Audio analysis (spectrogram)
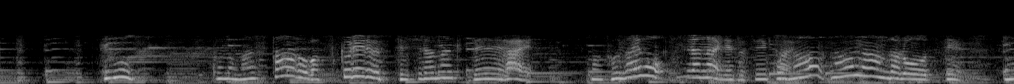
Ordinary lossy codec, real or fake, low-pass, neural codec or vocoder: AAC, 16 kbps; fake; 7.2 kHz; autoencoder, 48 kHz, 128 numbers a frame, DAC-VAE, trained on Japanese speech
